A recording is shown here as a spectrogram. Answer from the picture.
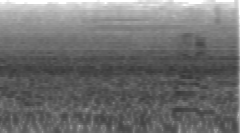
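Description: Steady crowd and ground noise at a cricket stadium during a six, with no commentary over it.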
